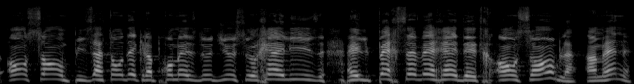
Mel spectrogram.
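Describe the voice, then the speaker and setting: Bright high-voiced Swiss French preacher. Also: male voice. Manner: preaching with many amens and hallelujahs, swinging between hushed and loud. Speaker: pastor. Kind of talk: sermon.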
